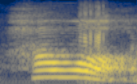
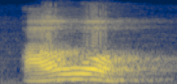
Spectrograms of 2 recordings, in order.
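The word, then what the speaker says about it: hour: 때 아 그 다음 아 어 할 때 h 는 소리가 나지 않죠 하 워 라고 발음하지 않고 아워 1시간 이라고 할 때 바우어 이렇게 발음 하져 h 는 소리가 나지 않습니다 9 할 때 아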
